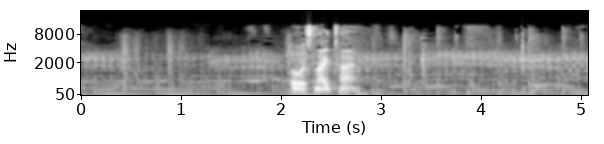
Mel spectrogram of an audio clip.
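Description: Sheep in a crowded Minecraft sheep farm bleat in three loud, close cries, one after another, over a background game soundscape, while someone talks briefly.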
